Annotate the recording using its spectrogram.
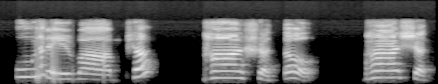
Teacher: भाषत यहाँ का त पूरा पढ़ना है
